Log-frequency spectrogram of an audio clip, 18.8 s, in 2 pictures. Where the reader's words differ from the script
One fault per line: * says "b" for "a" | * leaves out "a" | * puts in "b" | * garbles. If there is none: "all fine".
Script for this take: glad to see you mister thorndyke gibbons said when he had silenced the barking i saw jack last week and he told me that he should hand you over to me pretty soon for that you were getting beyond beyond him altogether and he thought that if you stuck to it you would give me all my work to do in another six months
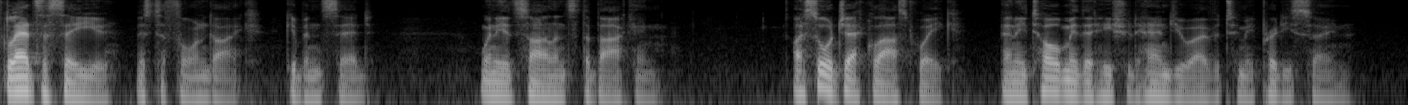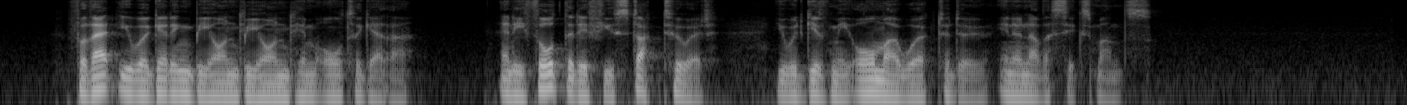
all fine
